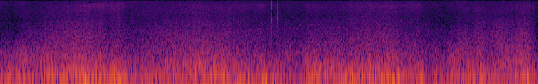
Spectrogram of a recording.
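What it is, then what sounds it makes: Faux fur microphone windscreen being rubbed. A fluffy synthetic faux fur microphone windscreen is rubbed with flat hands and scratched with long nails. The result is a steady, deep, muffled rumble with a soft, wind-like texture, plus a faint bright tick near the middle.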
